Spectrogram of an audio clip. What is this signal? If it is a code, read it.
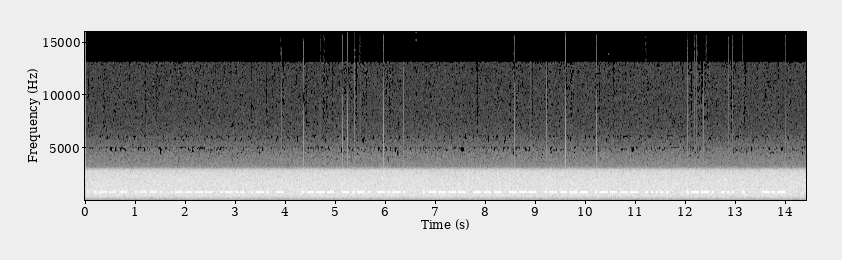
Morse code, heard as a keyed tone, about 24 wpm, 810 Hz, with radio noise. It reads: JP1LRT JCC 1OO115 PSE K
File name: JP1LRT-430CW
